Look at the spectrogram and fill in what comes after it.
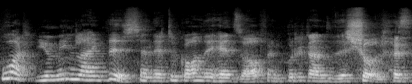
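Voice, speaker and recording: Noticeable background noise sits behind a man speaking. He talks at a moderate pace with ordinary pitch variation. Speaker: storyteller. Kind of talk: ghost story anecdote told in interview.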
